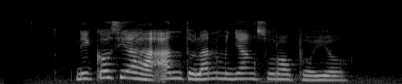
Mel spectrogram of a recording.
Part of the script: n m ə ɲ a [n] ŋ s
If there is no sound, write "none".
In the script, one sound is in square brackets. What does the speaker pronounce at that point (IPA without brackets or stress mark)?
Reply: none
